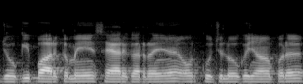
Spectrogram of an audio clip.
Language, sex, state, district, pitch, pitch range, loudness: Hindi, male, Chandigarh, Chandigarh, 130 Hz, 130-135 Hz, -18 LUFS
